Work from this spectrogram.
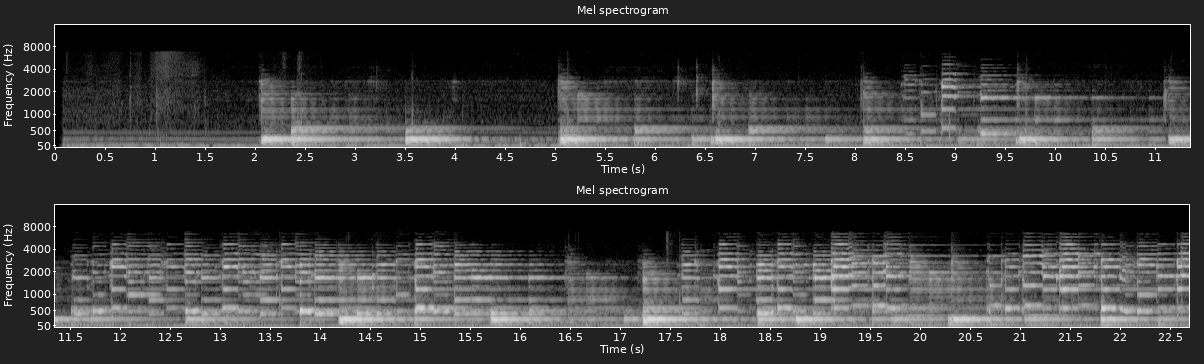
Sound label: moog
